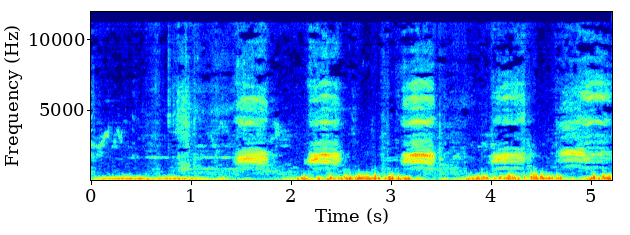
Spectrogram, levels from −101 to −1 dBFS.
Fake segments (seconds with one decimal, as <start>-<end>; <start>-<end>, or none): 0.0-5.2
